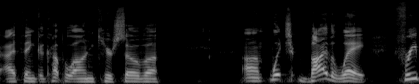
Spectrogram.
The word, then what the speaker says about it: Cirsova: here c i r s o v a kirova um I had to ask about the pronunciation but it's such a I've been so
